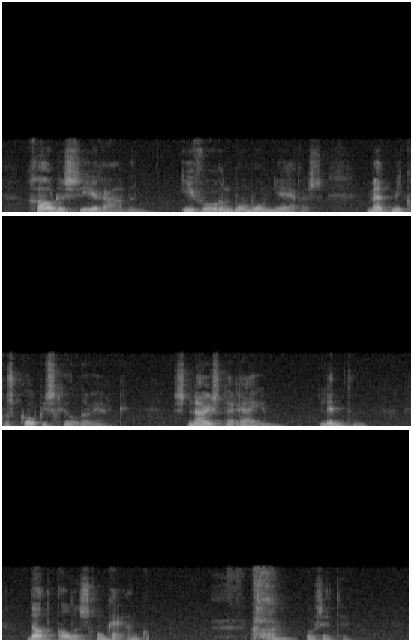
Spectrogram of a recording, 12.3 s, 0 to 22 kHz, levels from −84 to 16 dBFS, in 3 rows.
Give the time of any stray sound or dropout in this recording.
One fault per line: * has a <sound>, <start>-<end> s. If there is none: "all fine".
* has a sneeze, 10.3-11.1 s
